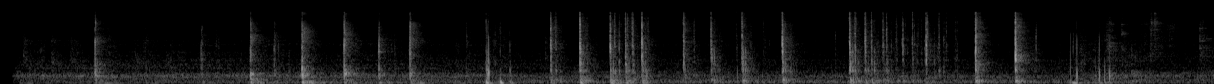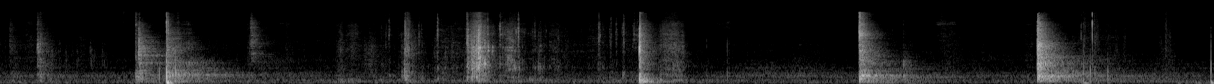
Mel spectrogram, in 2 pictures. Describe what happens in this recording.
I walked to the notebook, typed something, opend a drawer, took something out and closed the drawer again.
